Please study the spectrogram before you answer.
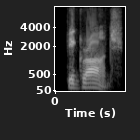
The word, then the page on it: begrudge: American English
